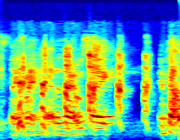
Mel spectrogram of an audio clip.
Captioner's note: laughs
